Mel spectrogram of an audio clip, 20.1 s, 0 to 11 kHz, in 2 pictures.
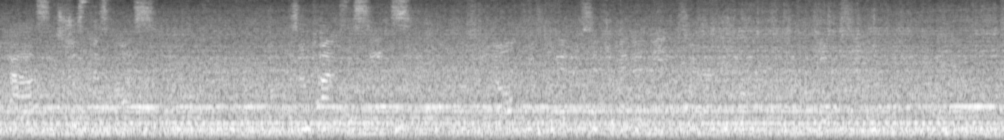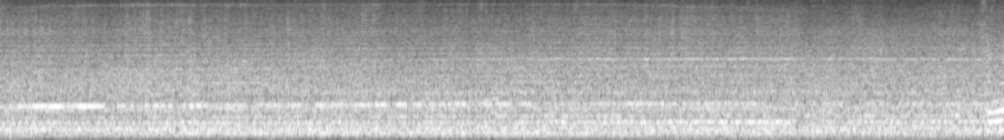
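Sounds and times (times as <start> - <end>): bus engine and road noise: 0.0 - 20.0.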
